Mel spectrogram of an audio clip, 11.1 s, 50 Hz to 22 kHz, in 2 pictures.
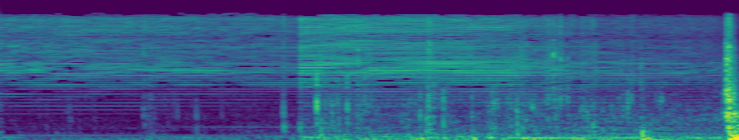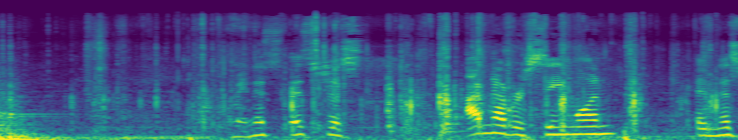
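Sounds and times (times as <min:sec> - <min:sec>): steady low buzz: 0:00.0 - 0:11.0
car door shutting: 0:05.4 - 0:06.3.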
